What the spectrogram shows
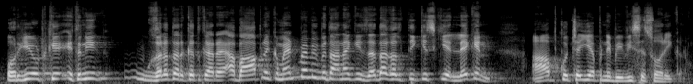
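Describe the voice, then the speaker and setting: A man with a fairly high voice hosts and mediates a heated couple's dispute. He talks emphatically, lecturing both sides and turning to his viewers. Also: animated, fairly bright tone. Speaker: host. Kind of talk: mediating a marital dispute on camera.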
